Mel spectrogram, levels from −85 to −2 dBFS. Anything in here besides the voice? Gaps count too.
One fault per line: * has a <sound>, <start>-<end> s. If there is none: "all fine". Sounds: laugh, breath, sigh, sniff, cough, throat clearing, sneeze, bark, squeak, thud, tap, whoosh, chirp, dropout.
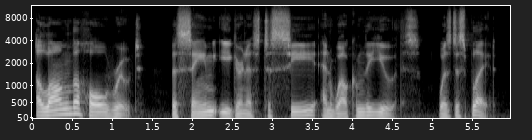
all fine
